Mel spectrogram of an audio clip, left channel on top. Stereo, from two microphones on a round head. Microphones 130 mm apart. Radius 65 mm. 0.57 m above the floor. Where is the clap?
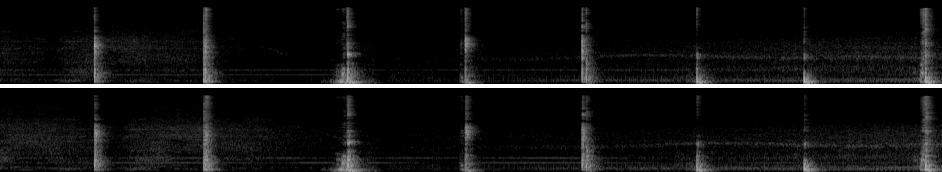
45° left (ahead or behind), 0.5 m.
